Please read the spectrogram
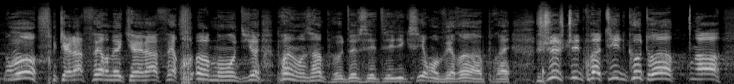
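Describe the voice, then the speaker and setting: Sharp high-voiced fretting cartoon courtier. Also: male voice, sing-song, moderate pace, few pauses, slight background noise, exaggerated voice. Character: agitated, fretting tippler at the royal court. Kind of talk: French cartoon dubbing.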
